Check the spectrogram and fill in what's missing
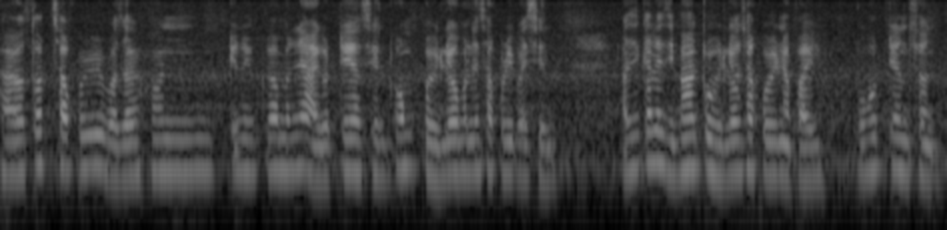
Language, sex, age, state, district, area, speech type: Assamese, female, 30-45, Assam, Morigaon, rural, spontaneous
